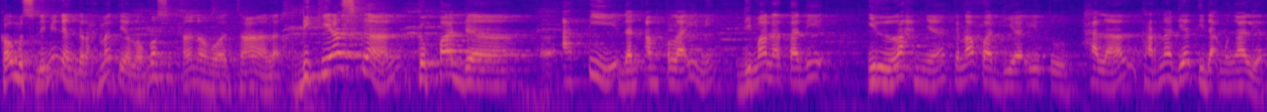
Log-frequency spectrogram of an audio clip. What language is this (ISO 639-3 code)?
ind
